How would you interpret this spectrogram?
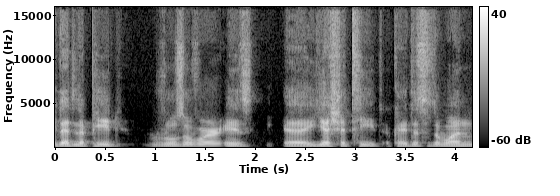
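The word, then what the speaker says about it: Yesh Atid: lapid rules over is yeshetid okay this is the one that i have the biggest problem with because his name rhymes with the name of his party and that's why it's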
